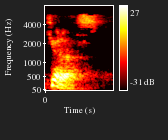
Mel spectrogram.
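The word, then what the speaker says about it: Culross: it's spelled c r o but the Scots pronounce it curos it's called The Little brge of Scotland cuz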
